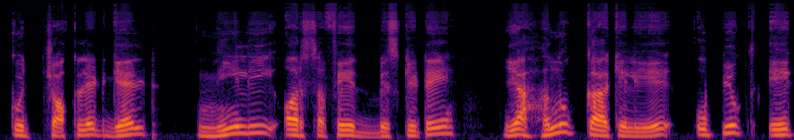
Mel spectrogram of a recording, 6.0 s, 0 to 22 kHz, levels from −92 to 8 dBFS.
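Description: No technical faults are audible.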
